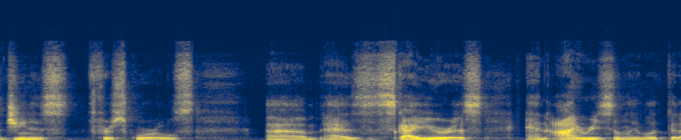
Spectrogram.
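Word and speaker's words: Sciurus: So it's actually uh surus or sorus and where the r where the r ends up in the emphasis and how you pronounce the first s or s is like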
